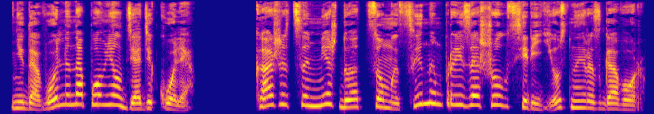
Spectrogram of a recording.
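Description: Woman, audiobook narration, measured storytelling, dry close mic. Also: a little high, darkish tone, no echo. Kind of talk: scripted narration.

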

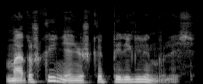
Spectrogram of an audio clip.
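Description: A man reading an audiobook in a theatrical, lively way. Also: lowish voice, a little fast, creaky, no echo, studio quality. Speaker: audiobook narrator.

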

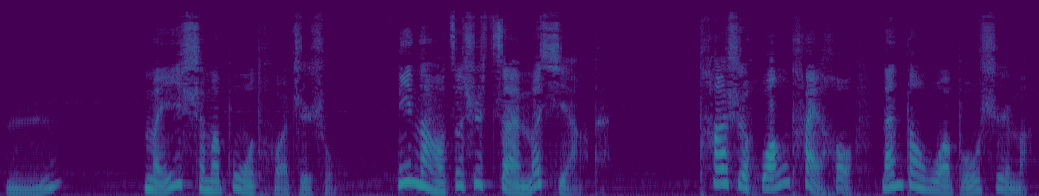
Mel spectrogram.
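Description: A male storyteller voicing an imperious, furious old empress dowager who scolds in a shrill, haughty voice. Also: big pitch swings, a little slow, few pauses.

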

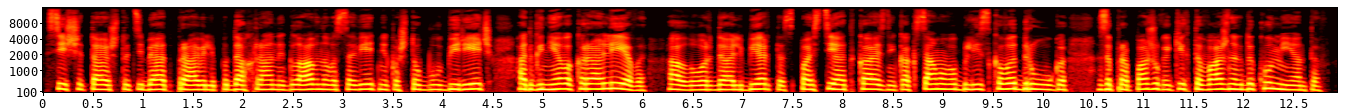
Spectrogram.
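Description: Женщина изображает хитрого домашнего помощника-сплетника. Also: female voice, mid-range voice, little pitch movement, normal speed, hardly any pauses, a little mellow, clear, resonant tone, dry recording, studio quality, lightly acted. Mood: conspiratorial.

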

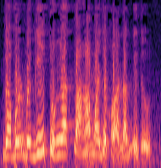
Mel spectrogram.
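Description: A male preacher voicing a mother who scolds her husband to defend their son, in a shrill, reproachful tone. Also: animated, fast talker, vocal fry, a little mellow, heavily acted. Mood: scolding.

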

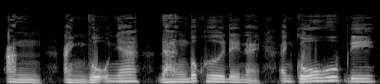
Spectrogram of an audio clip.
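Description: A devoted young soldier, coaxing and homely, in a dry, close storybook reading, as a male narrator puts him on. The voice sits a little higher and fuller than plain narration. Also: a little slow, dark tone, dry recording, lightly acted.

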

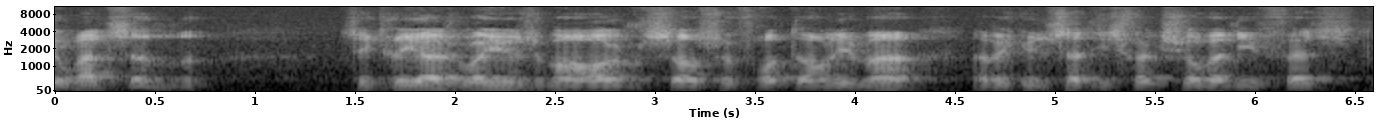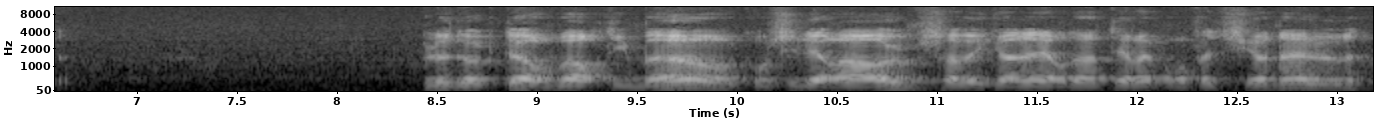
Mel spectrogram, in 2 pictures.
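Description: Male narrator, unhurried reading, echoey room sound. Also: fairly low pitch, fairly bright tone. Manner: slow, measured reading. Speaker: audiobook reader. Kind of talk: scripted narration.

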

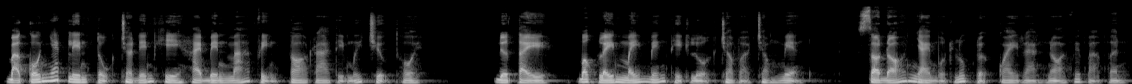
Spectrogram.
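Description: A man narrating a horror story in a steady, descriptive storytelling manner. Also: low-pitched.

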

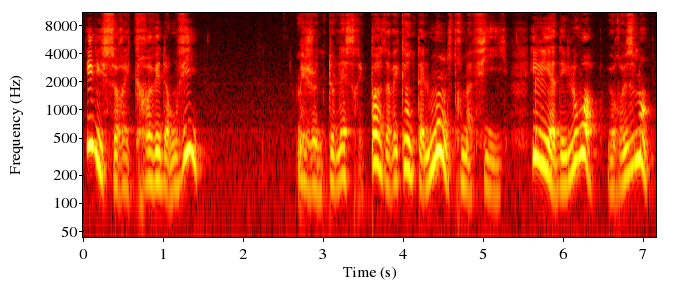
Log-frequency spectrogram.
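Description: A woman's voice: sits high, very animated, unhurried, darkish tone, voice pushed up, heavily acted. A woman voicing an elderly self-righteous bourgeois mother who laments plaintively in an audiobook. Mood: indignant lament. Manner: indignant, plaintive.

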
